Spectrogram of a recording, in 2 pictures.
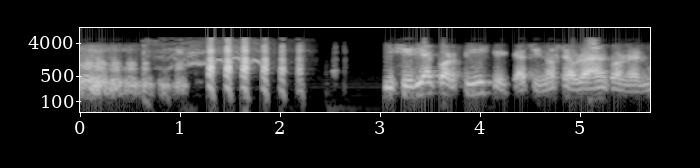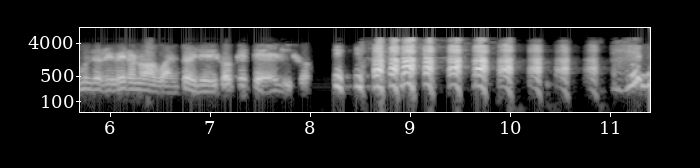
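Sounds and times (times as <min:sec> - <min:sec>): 
person's voice imitating a horse's whinny: 0:00.0 - 0:01.0
laughter: 0:00.0 - 0:02.2, 0:08.2 - 0:11.3
speech: 0:03.3 - 0:09.3.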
